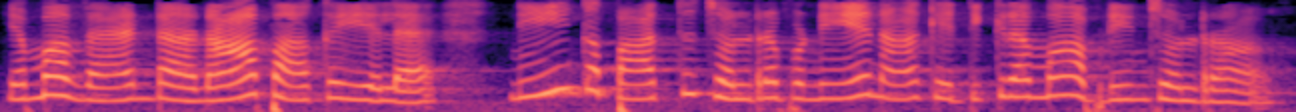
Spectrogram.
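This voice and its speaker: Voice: very high voice, fast talker, sharp tone, heavily acted. A performer voicing a worried village mother from a cartoon, chatting homely. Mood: fretful. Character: worried village mother arranging her son's marriage.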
